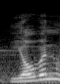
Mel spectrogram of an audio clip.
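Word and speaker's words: Joven: buzs saws there's also yovin which is the gold tequila uh I think I pronounced that correctly it's j o v n I imagine the J is silent it's TP typically a uh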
